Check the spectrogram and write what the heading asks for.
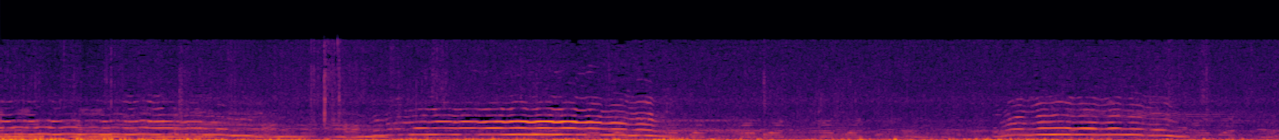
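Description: High-pitched trilling ululation: a held, wavering call that falls away about a second in, then two shorter calls that rise and fall, around two and five seconds in, over low background noise.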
